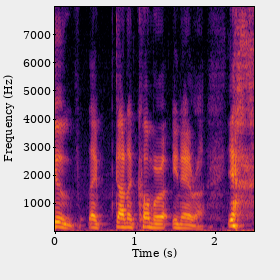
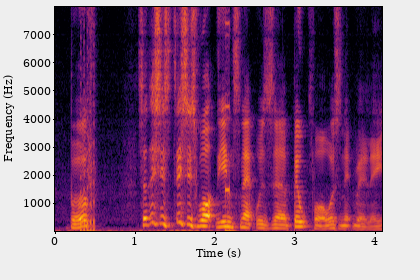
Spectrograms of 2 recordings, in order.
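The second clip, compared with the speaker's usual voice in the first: normal talking voice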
